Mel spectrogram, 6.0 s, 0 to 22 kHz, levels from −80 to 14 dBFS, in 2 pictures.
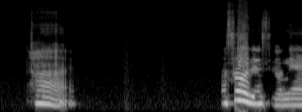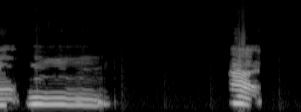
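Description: From 2.37 to 2.48 s the speech turns harsh and crackly, with peaks about 6 dB over and a sizeable share of samples flattened, most likely microphone overload, with input gain set too high. At 2.4 s the level drops suddenly by about 2 dB, likely the microphone volume being stepped down in response to that distortion. A milder crackle returns from 5.41 to 5.47 s, about 1 dB over with only a small fraction of samples cut, again likely from overload.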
